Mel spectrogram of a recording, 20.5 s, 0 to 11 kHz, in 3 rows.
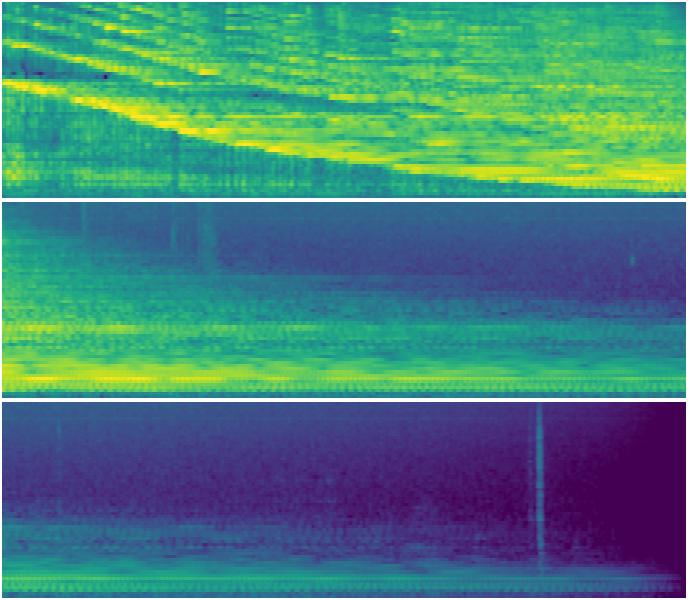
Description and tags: piano harp down 6
Grand piano harp glissando recorded on Logic Pro using a Tascam US-122L and an SM58
glissando, harp, piano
